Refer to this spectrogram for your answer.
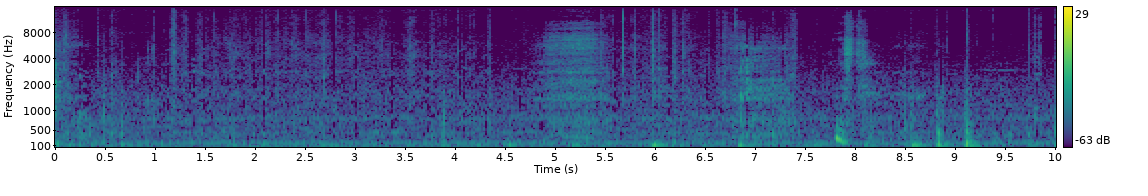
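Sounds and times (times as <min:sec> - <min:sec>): brush rubbing on cardstock: 0:00.7 - 0:06.7.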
